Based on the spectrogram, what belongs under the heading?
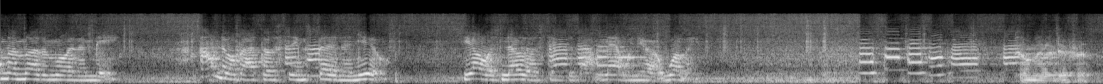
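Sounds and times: horn playing short notes: 5.4 - 6.8, 8.6 - 10.9.

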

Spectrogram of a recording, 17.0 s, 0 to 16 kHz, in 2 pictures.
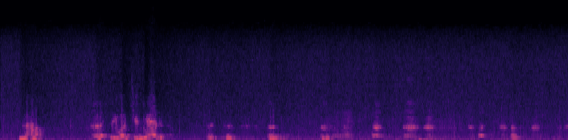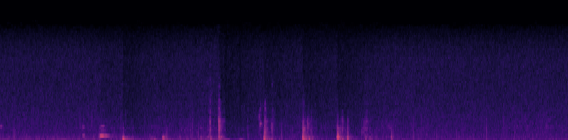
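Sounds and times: film soundtrack hiss and buzz: 0.0 - 17.0
boy crying and sobbing: 3.1 - 8.2.

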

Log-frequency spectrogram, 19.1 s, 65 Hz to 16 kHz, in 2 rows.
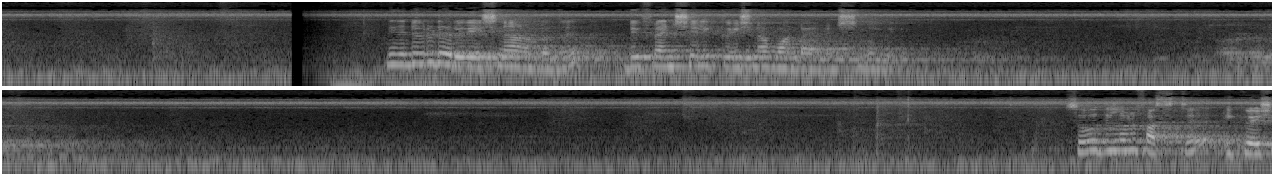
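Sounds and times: low hum: 0.0 - 19.0
faint voice: 8.9 - 10.3.

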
